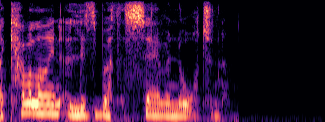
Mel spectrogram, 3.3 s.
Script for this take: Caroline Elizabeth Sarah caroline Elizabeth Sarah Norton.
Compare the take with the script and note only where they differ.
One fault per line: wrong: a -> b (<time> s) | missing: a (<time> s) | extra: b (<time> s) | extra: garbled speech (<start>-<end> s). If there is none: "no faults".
missing: caroline Elizabeth Sarah (1.7 s)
